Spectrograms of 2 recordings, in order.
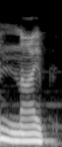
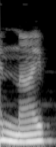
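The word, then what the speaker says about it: knife: ठीक है इसे पढ़ेंगे नाइफ के उच्चारण नहीं होगा ठीक है तो इसे नाइफ पढ़ेंगे तो इसे पढ़ेंगे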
